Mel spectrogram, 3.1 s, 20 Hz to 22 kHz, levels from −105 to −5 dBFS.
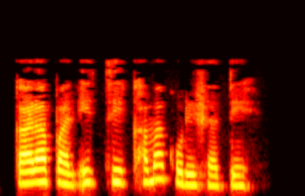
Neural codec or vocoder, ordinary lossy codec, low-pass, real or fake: none; MP3, 32 kbps; 7.2 kHz; real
